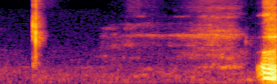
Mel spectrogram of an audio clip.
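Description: A single short, sharp click about a quarter second in, then near quiet with a faint breathy hiss shortly before speech resumes.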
